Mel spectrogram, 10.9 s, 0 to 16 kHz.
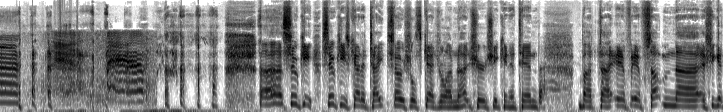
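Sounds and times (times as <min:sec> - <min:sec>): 
laughter: 0:00.0 - 0:03.4
speech: 0:00.3 - 0:00.9, 0:04.0 - 0:10.8
cat yowling: 0:00.8 - 0:02.3.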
